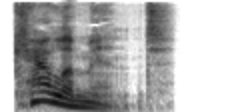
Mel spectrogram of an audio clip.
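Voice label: "calamint", English, British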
